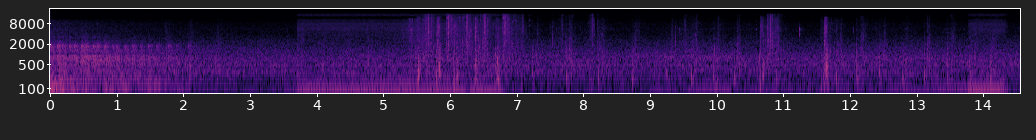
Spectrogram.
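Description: Footsteps crunch over concrete and gravel.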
